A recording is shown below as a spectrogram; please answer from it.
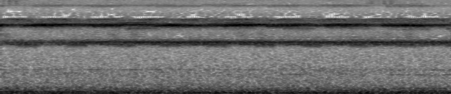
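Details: New England crickets on a summer night give a constant, shrill, multi-layered trilling with gentle pulsing in the highest layer and quiet low-pitched background noise.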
